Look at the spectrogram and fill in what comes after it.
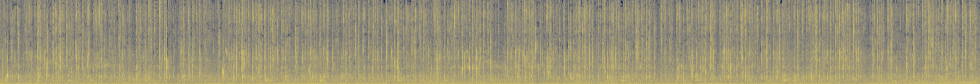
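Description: Steady rain dripping and splashing off a roof edge: a dense, even run of small drop ticks, with a faint low hum underneath.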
